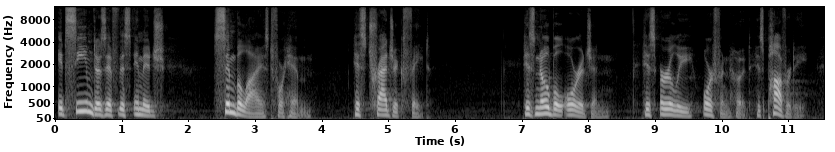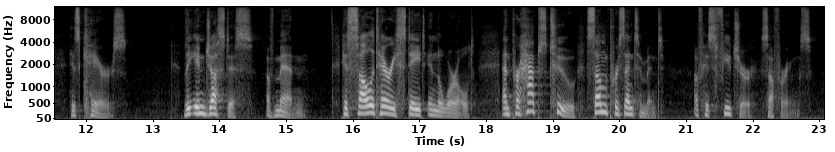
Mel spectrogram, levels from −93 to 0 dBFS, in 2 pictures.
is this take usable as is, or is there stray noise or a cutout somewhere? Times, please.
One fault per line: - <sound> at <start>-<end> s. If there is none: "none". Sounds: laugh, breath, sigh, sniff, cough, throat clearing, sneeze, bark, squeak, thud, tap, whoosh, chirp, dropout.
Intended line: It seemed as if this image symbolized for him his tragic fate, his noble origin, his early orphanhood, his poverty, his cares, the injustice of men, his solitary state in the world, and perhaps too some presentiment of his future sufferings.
none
